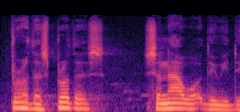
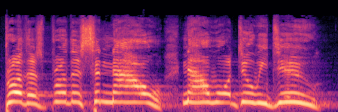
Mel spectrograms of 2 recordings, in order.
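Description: First: The question is asked in a calm, flat tone. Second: The question is asked in a desperate, pleading tone. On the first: The speaker calls it wrong. "they didn't say it like that" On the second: The speaker calls it right. "They said it like this"

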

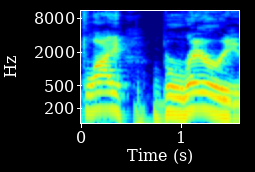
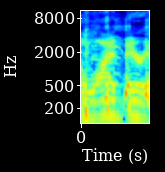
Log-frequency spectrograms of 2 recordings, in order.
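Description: First: The first r sound is clearly pronounced. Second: The first r sound is dropped. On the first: The speaker calls it right. "There's an R before" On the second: The speaker calls it wrong. "I hate it when she says that"

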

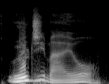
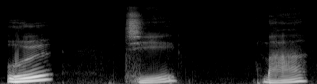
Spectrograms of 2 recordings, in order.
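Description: First: It is said at a faster pace. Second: It is said at a slower pace.

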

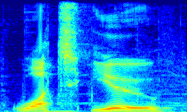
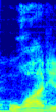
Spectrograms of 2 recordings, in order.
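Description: First: The two words are said separately. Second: The two words are joined together. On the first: "quando eu falo what you" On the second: "e aí eu junto e vira what you say"

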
